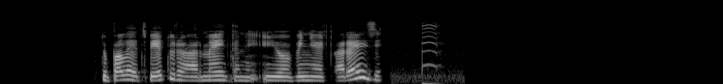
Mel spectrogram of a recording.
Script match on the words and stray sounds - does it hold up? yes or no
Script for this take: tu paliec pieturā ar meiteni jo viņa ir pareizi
no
